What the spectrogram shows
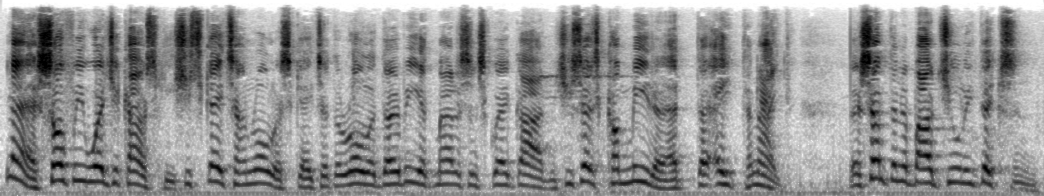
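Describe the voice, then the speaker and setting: An actor with an American accent playing an eager, bumbling police sergeant sidekick in a 1950s radio drama, fussy, wordy and stammering. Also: male voice, sits high, expressive, fast. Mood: flustered. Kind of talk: 1950s radio comic-relief acting.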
